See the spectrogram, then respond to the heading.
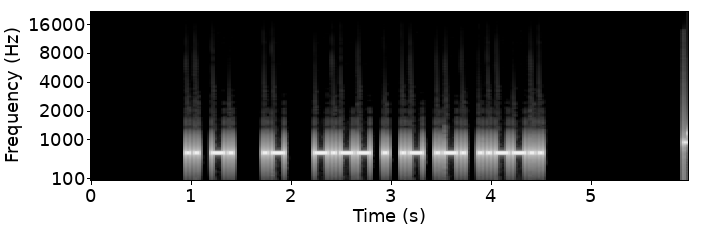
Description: Morse code, heard as a keyed tone, about 27 wpm, 700 Hz. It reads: IN A YEAR?
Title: Sentences from Top 1000 Words - Review Part 1 - 28wpm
